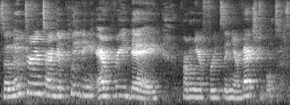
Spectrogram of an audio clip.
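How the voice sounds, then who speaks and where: Lively intonation from a woman's fairly high voice, with noticeable background noise and audible room echo. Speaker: pastor sharing health routine. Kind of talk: casual vlog talk. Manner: fast; hesitant with fillers.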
